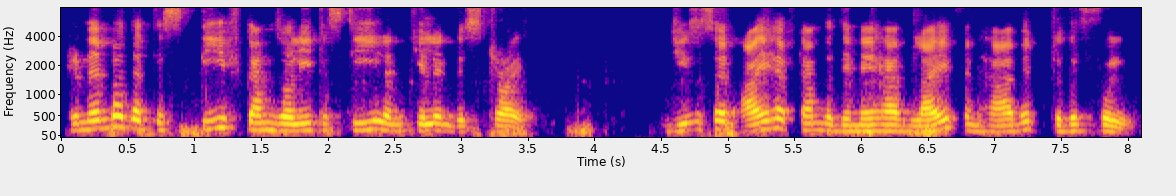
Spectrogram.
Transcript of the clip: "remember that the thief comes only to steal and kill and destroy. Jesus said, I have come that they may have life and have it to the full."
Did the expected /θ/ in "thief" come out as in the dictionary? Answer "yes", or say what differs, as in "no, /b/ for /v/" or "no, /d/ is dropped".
no, /t/ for /θ/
